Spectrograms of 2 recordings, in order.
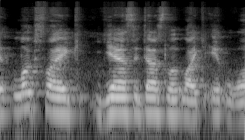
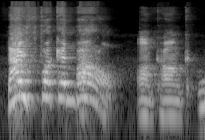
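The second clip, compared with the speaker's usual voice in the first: Beetlejuice impression; 10 semitones higher, 5 dB louder than usual. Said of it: "how about this one".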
